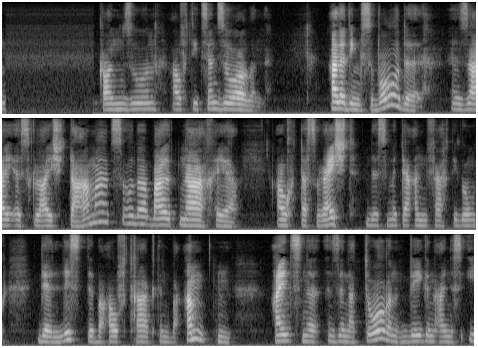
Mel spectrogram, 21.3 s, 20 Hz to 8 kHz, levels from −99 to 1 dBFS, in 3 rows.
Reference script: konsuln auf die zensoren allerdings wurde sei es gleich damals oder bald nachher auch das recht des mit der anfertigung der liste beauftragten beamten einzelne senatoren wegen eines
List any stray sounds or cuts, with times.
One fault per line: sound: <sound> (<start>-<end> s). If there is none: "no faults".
no faults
